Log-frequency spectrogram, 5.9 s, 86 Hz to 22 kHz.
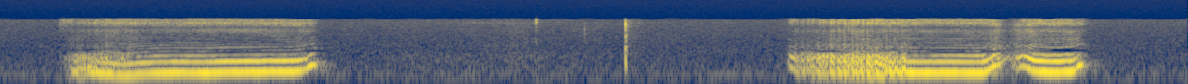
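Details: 15-week-old French bulldog puppy sleeping, snoring very loudly: rattling snores, each with a drawn-out honking tone.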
